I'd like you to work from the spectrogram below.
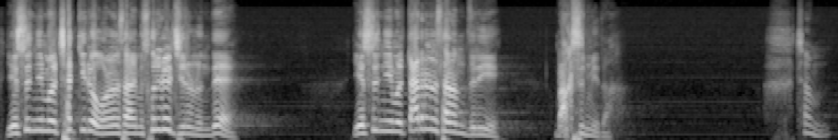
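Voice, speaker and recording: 한 남자 목사가 교회에서 이야기하듯 편하게 설교하며, 중간중간 웃음을 섞어 성경 이야기를 생생하게 풀어냅니다. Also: male voice, high voice, long reverb tail. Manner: conversational, animated storytelling with laughs. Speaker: pastor. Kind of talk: sermon. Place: church sanctuary.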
